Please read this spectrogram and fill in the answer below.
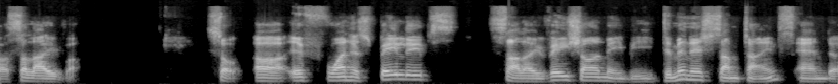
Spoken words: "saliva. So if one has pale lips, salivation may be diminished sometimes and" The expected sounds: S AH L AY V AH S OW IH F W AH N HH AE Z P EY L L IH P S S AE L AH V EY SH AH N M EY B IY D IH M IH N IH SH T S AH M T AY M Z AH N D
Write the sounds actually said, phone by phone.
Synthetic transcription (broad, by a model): S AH L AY V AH S OW IH F W AH N HH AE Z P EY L L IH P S S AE L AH V EY SH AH N M EY B IY D IH M IH N IH SH T S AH M T AY M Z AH N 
